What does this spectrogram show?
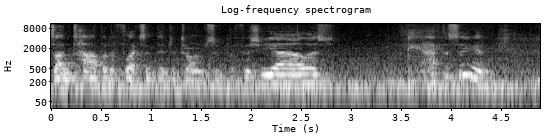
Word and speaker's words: flexor digitorum superficialis: call this one, the flexor digitorum superficialis. You have to say it like that. Did you ever watch Mary Poppins? You know? No. Supercalifragilisticexpialidocious, even though the sound of it may sound atrocious.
